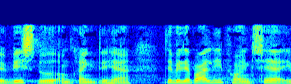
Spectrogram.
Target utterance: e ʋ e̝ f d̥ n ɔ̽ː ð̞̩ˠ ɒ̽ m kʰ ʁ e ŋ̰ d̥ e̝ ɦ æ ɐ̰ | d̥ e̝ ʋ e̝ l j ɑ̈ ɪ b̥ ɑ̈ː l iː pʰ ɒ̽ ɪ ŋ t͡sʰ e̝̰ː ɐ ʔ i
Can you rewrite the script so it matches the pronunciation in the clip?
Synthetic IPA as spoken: e ʋ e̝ s d̥ n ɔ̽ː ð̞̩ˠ ɒ̽ m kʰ ʁ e ŋ̰ d̥ e̝ ɦ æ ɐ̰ | d̥ e̝ ʋ e̝ l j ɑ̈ ɪ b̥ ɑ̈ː l iː pʰ ɒ̽ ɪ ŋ t͡sʰ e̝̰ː ɐ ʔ i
